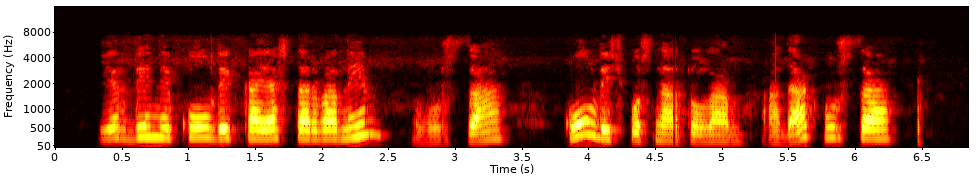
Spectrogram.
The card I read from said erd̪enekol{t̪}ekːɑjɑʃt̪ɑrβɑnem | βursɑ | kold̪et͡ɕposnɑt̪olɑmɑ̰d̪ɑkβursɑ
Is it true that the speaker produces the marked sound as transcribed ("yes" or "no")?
no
